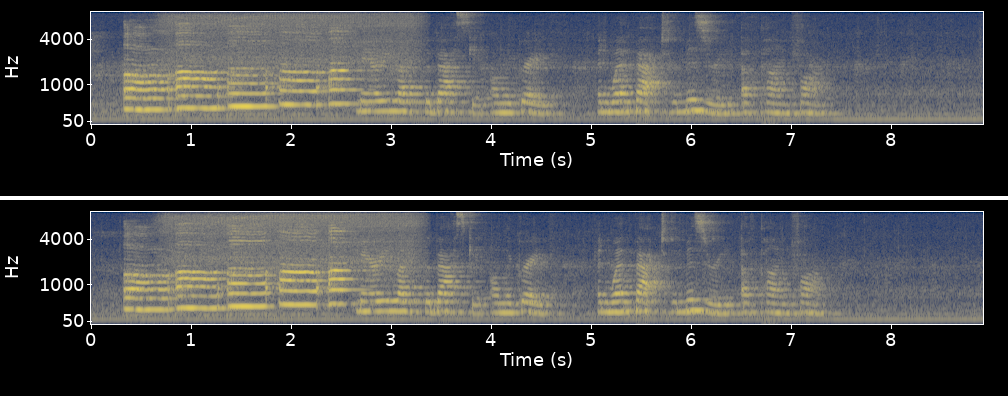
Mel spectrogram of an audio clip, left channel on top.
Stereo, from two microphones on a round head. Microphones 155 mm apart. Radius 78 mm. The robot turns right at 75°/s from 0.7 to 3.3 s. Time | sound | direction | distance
0.3 | singing | 160° left | 1.6 m
2.6 | a woman speaking | 80° right | 1.5 m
